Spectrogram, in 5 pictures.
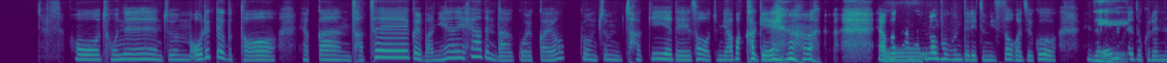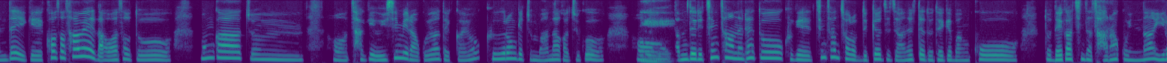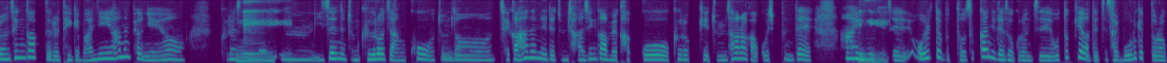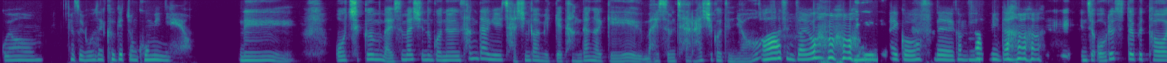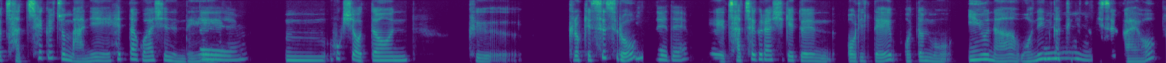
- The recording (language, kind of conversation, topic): Korean, advice, 자기의심을 줄이고 자신감을 키우려면 어떻게 해야 하나요?
- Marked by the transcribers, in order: laugh; teeth sucking; other background noise; teeth sucking; teeth sucking; laugh; teeth sucking; laugh; unintelligible speech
